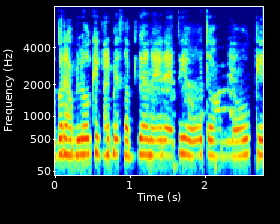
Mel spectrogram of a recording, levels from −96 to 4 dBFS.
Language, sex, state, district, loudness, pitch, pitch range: Hindi, female, Bihar, Kishanganj, -18 LUFS, 250 Hz, 240-260 Hz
